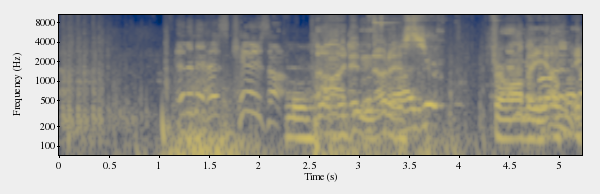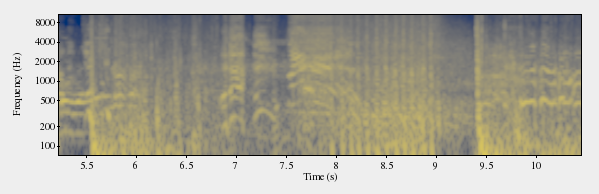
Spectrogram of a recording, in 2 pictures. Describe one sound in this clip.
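A shotgun fires loud, booming shots.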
